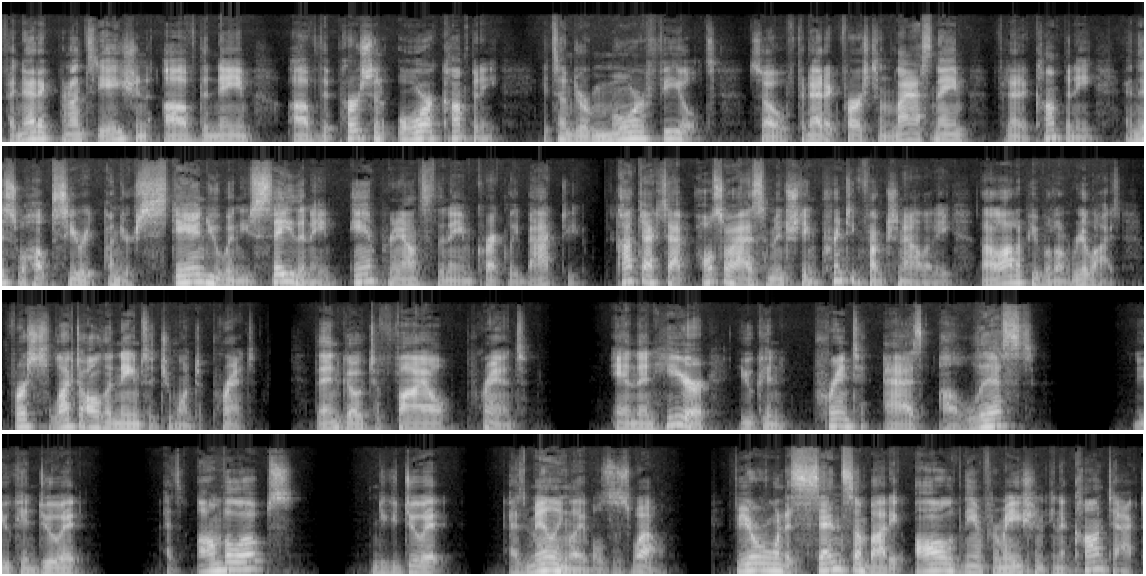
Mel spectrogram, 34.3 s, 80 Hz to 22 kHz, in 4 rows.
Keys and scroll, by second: 17.9 super+a.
